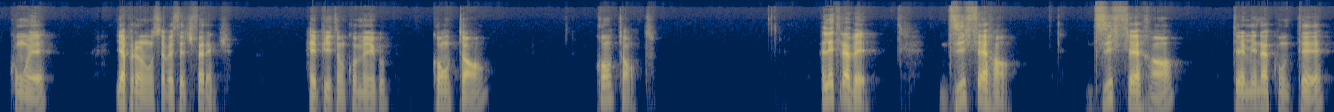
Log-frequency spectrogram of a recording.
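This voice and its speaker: Bright-voiced man teaching French online. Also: medium pitch, studio quality. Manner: patient, repeats words for students to echo. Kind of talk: live online language lesson.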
